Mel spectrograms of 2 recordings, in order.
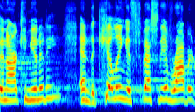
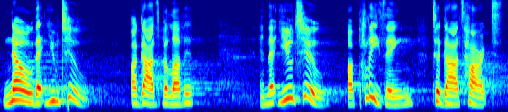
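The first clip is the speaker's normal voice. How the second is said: earnest preaching; 3 semitones lower than usual. Acted. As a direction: speak blessing gently over the congregation. Preaching conclusion, soft and earnest.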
